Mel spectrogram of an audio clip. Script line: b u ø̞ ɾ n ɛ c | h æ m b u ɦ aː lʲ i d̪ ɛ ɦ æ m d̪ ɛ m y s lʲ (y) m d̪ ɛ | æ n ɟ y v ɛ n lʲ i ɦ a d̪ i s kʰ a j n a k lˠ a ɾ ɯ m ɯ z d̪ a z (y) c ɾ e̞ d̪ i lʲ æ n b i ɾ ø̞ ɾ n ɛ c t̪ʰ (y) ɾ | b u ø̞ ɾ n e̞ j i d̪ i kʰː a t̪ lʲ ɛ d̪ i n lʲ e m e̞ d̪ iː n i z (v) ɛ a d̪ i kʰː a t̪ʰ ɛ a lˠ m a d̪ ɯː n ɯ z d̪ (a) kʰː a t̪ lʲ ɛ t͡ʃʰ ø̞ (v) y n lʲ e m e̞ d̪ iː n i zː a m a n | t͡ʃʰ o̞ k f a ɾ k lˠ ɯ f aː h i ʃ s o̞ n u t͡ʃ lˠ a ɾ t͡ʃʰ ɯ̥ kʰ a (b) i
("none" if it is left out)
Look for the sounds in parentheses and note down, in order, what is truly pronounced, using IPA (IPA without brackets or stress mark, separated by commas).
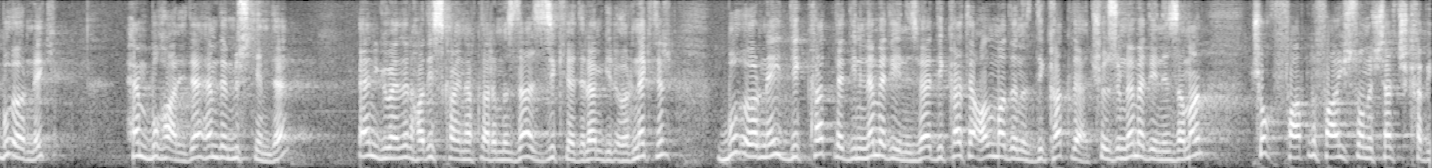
i, i, i, v, i, z, b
